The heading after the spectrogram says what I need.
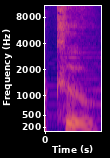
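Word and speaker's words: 九: While the number 4, or shi, is associated with death, the number 9, or ku, is also avoided because it sounds like the word for suffering or pain.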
